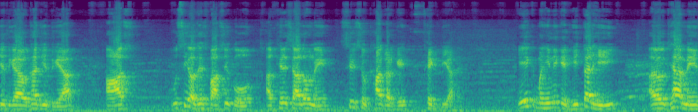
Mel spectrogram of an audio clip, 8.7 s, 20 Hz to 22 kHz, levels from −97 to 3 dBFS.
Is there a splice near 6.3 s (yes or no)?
yes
